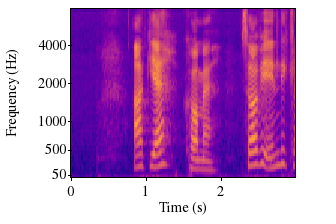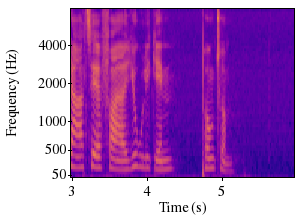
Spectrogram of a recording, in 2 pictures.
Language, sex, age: Danish, female, 36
